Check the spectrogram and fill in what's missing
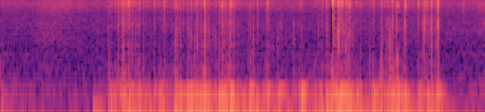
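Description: Long nails scratch across a hollow metal mesh microphone grille. After a near-silent start, a dense run of rapid, uneven scratches begins just before the first second, heard close-up as a deep rumbling thump with a crackly, bright edge. The scratching continues for about three and a half seconds before dropping back to quiet.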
